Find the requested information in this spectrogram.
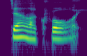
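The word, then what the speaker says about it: Delacroix: Harry Jones and Dicky delaqua the villagers pronounce this name Delroy eventually made a great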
